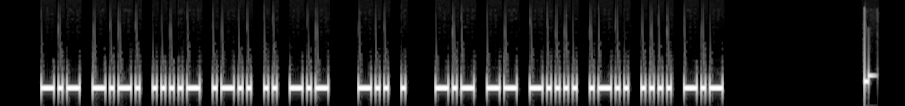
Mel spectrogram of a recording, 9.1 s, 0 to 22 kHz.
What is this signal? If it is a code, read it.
Morse code, heard as a keyed tone, about 28 wpm, 700 Hz. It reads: KC4LIK DE KM6LHK
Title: USA Callsign DE Callsign - 6 Characters - 28wpm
